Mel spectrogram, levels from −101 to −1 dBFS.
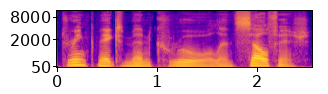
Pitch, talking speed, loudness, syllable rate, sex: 110 Hz, 140 wpm, -18 LUFS, 3.3 syllables/s, male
